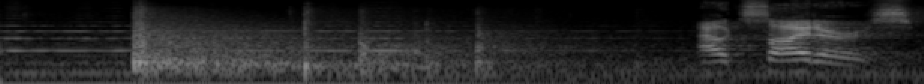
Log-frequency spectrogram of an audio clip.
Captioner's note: helmet clattering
